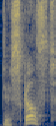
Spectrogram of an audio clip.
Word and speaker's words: discussed: There was once a boundary in discuss, but it's faded away so that discussed sounds like disgust.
